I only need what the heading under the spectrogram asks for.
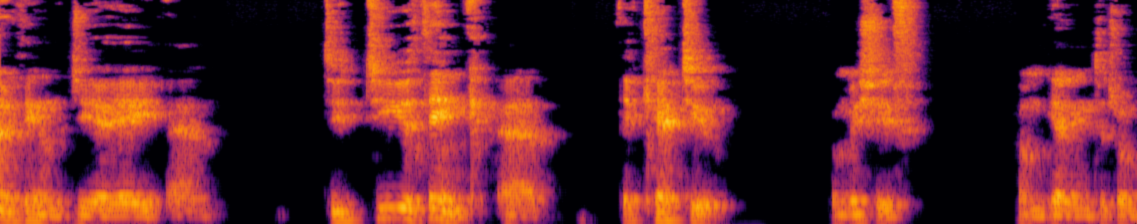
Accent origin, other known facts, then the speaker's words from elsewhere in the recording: Rome, Lazio, Italy; And so just 1,000 people, like I grew up in Rome where it was 6 million people.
